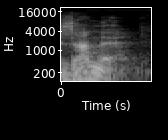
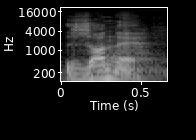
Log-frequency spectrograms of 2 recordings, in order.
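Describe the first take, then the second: First: The first vowel sounds like 'a'. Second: The first vowel sounds like 'o'. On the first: This is the other planet's form. The speaker calls it wrong. "und nicht Sanne" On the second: This is the speaker's home form. The speaker calls it right.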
